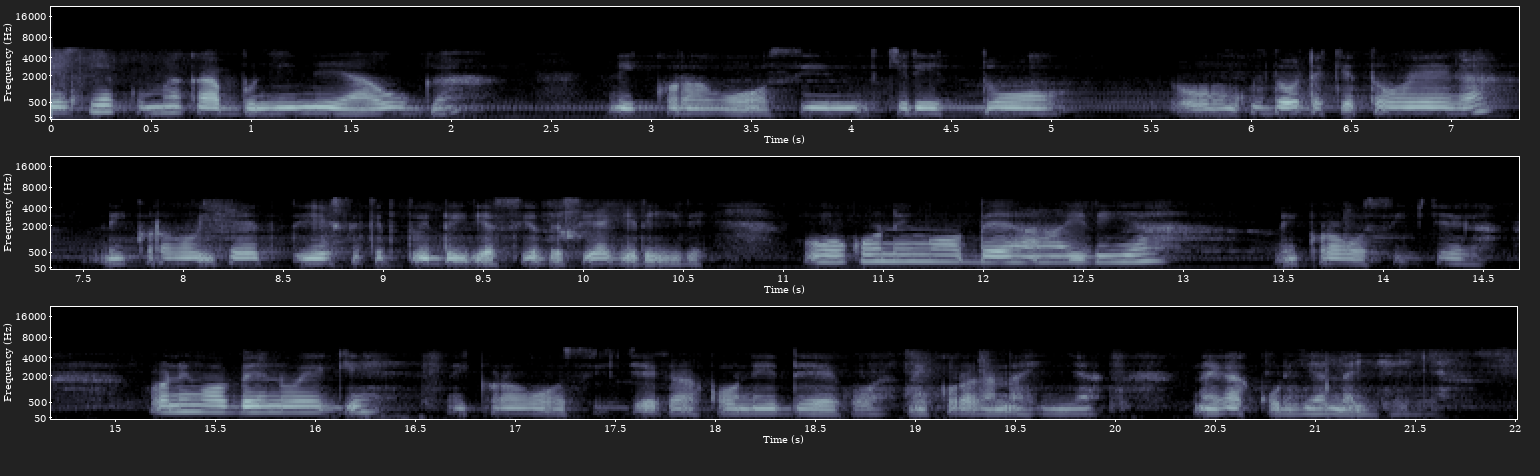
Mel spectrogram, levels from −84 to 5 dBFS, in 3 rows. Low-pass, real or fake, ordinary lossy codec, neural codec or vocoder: 5.4 kHz; real; none; none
